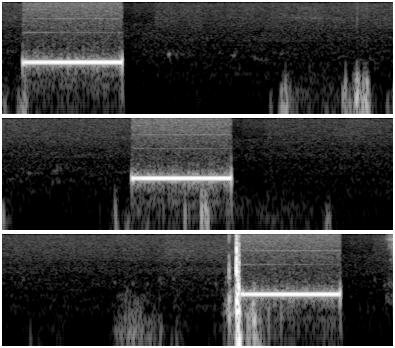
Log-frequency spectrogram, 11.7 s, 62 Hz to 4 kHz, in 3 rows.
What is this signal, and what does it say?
Ringback tone (Europe, 425 Hz).
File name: out- -2006- - - .106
